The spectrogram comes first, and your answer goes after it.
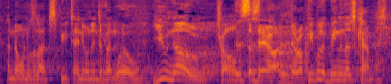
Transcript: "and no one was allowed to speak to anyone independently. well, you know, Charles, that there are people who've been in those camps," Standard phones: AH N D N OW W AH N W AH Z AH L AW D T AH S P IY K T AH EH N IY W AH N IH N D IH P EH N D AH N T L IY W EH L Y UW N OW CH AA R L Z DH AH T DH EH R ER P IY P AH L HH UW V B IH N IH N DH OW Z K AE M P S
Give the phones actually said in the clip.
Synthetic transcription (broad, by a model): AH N N OW W AH N W AH Z AH L AW D T AH S P IY K T AH EH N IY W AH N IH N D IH EH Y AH N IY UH CH AA R L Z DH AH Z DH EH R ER P IY P L HH UW V B IH N IH N DH OW Z K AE M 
